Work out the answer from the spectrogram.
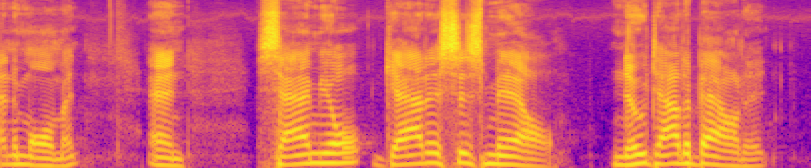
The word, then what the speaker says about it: Gettys: Every descendant I've spoken with that is related to Samuel and James pronounces it Gettys.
